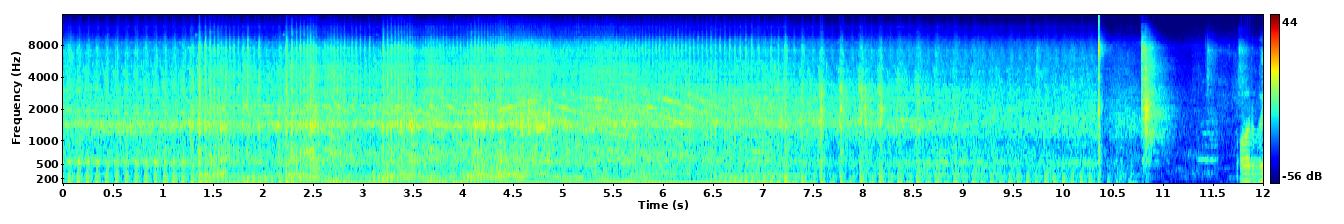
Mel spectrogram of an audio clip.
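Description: TVS Ntorq 125 scooter's single-cylinder engine running, heard close to its exhaust as a steady, even putter. The sound cuts off suddenly about ten and a half seconds in.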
